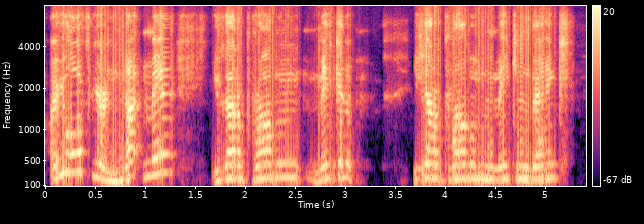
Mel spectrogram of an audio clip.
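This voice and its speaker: Jumpy young thug voiced by a man, shrill, loud, gravelly edge. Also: normal speed, poor audio. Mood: incredulous. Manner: agitated, loud, high-pitched outbursts. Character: jumpy, panicky young male street thug.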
